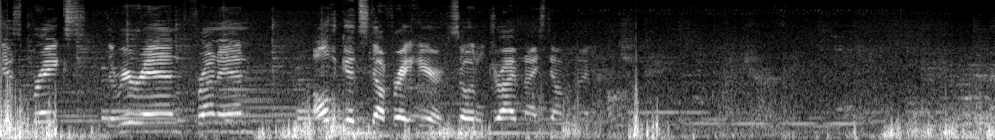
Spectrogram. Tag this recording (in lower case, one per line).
speech
music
